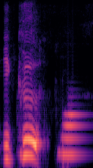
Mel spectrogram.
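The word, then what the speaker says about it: 行く: Nah, mungkin teman-teman bisa dengar ya, saya atau Pri Sensei yang mengucapkan itu sangat ditekankan di huruf terakhir macam kaku, koko, kao, akai, iku ya. Karena seperti itu pelafalan orang Jepang juga seperti itu.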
